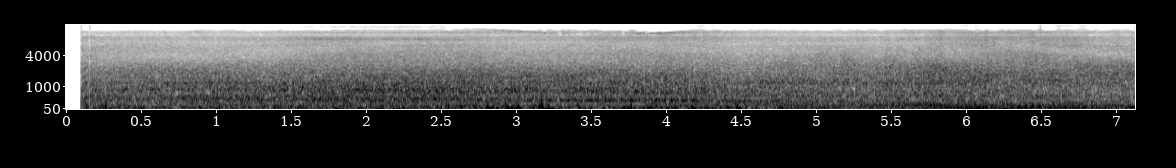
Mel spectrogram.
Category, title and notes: Sound effects > Vehicles
Sun Dec 21 2025 (22)
highway, truck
